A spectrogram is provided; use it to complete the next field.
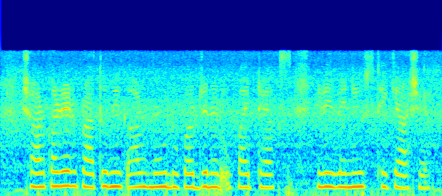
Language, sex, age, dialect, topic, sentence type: Bengali, female, 18-24, Northern/Varendri, banking, statement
